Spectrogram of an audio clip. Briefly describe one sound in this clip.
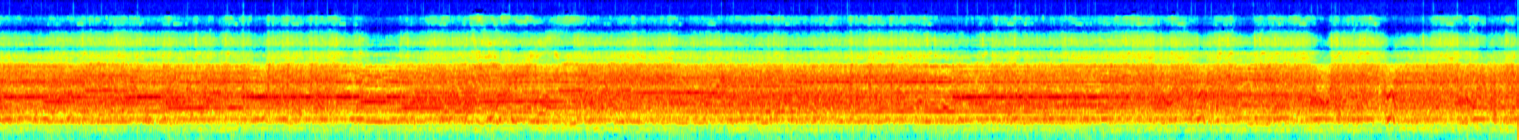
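Magic blasts and sword strikes clash in a battle.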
